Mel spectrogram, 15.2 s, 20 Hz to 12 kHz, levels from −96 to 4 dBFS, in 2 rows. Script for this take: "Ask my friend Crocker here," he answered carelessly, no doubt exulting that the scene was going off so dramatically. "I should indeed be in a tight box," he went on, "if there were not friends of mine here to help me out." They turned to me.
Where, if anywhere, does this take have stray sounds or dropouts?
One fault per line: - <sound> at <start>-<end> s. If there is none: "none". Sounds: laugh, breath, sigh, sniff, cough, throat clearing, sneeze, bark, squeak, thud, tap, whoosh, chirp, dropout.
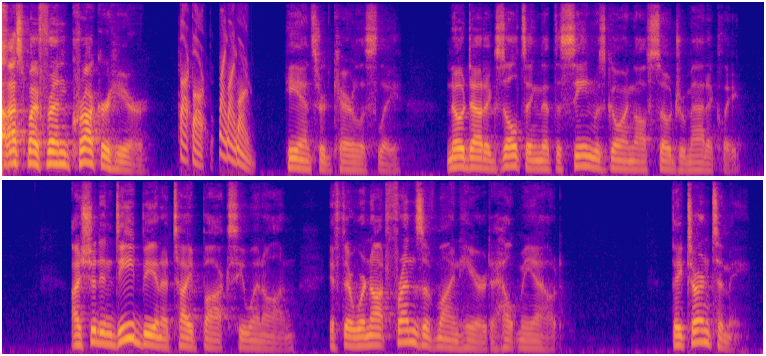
- chirp at 1.8-2.5 s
